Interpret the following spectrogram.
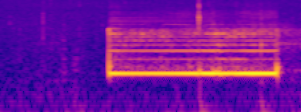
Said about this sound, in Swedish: Men eh, nu, vi ringer andra personen bara.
